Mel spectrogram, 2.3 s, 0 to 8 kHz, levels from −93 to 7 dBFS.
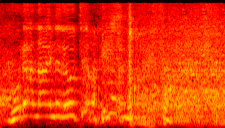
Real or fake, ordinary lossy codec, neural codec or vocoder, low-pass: fake; none; codec, 16 kHz, 1.1 kbps, Voila-Tokenizer; none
